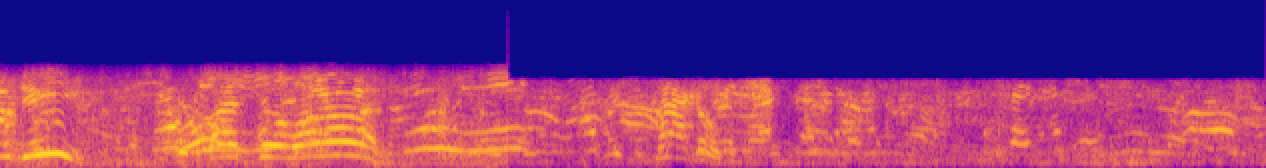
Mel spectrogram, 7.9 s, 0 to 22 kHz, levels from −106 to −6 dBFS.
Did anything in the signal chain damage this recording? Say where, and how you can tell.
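Yes. At 3.18 s the input likely switched to a poorer device: from there to the end, nothing above 3 kHz, the level drops about 5 dB, and a new noise floor appears.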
